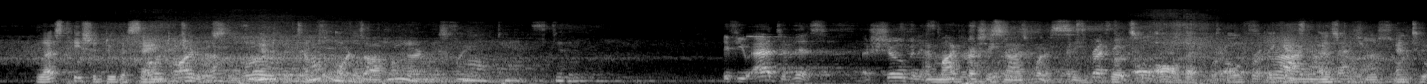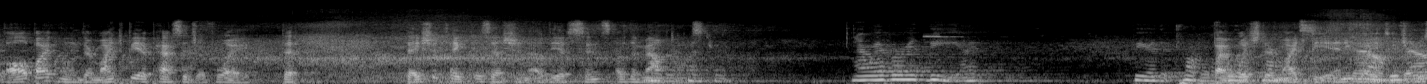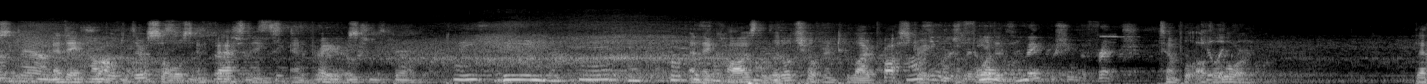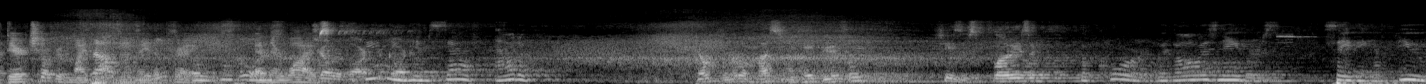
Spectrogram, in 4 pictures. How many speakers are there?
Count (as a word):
four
